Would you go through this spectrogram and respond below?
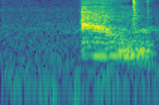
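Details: Kitten crying for help gives a single short, clear meow that slides downward in pitch, while a person softly offers it food.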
